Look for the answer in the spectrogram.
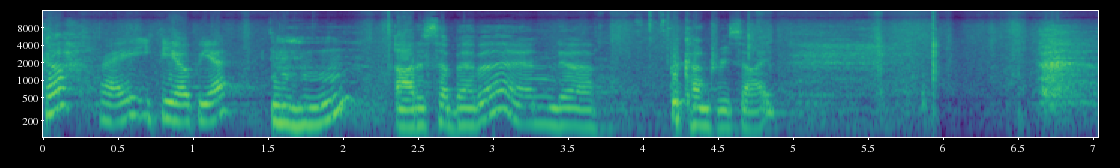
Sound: sighs

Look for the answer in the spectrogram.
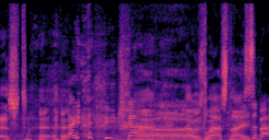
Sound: laughter

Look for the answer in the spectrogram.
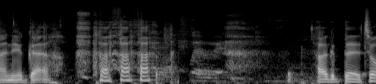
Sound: laughs

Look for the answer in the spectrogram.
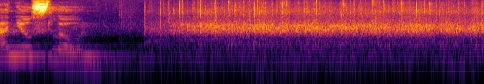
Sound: applause

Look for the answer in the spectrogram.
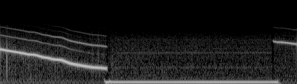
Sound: high pitched wheee noise; lift whirrs; whee noise decreases in pitch

